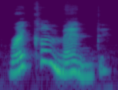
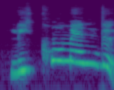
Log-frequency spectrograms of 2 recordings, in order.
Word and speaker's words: recommend: 영어로 recommend 라고 합니다. 이거를 단어를 알고 있더라도 발음을 잘못하시는 경우가 있더라고요. recommend 이렇게 발음하시는 경우가 있는데요. re가 아니라 re입니다. recommend, recommend, recommend.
